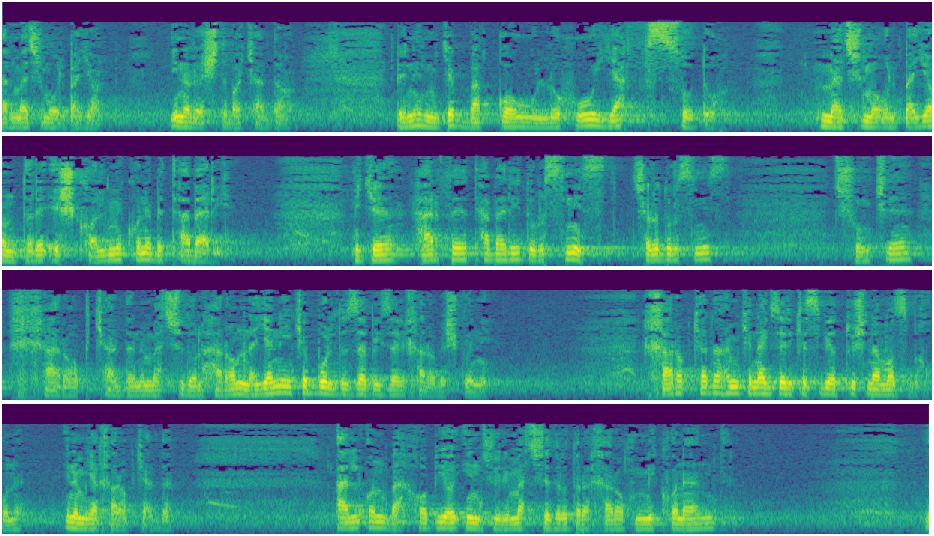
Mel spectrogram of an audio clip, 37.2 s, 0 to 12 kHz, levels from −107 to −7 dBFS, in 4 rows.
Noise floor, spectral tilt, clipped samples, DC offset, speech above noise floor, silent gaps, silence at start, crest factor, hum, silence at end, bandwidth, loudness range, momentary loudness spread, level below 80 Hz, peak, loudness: -46 dBFS; -4 dB/octave; under 0.1%; under 0.1%; 27 dB; none; 0 s; 20 dB; none; 0 s; 7.8 kHz; 6 LU; 21 LU; -58 dBFS; 0 dBFS; -20 LUFS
